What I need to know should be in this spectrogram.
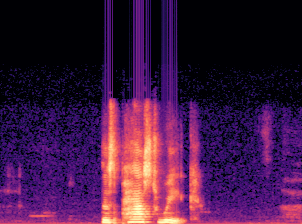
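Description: A woman speaks calmly and briefly into a microphone close by.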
